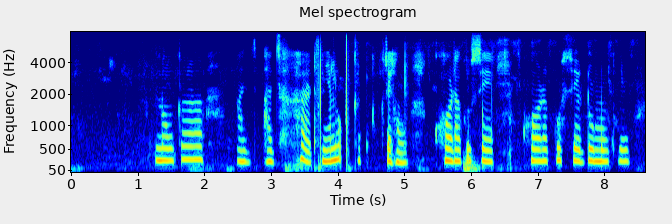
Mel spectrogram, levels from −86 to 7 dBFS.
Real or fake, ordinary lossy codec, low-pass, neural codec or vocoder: fake; none; none; codec, 16 kHz, 6 kbps, DAC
